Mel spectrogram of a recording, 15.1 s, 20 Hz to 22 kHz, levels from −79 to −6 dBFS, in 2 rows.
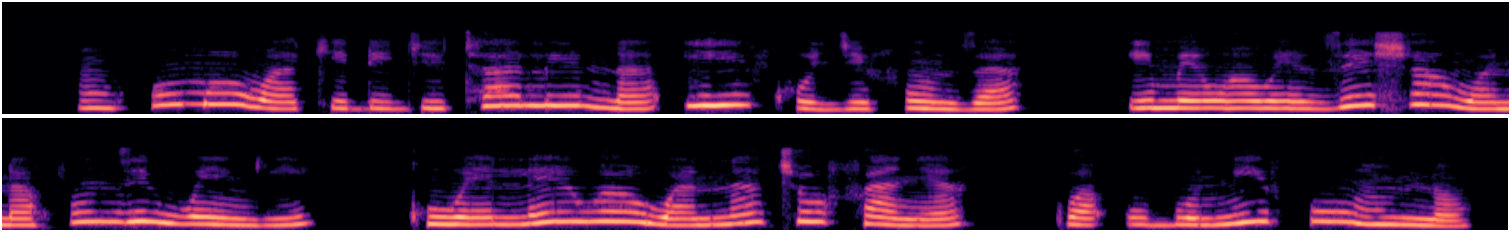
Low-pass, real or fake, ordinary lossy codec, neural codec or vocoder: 7.2 kHz; fake; Opus, 64 kbps; vocoder, 22.05 kHz, 80 mel bands, WaveNeXt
